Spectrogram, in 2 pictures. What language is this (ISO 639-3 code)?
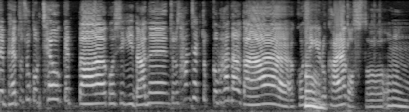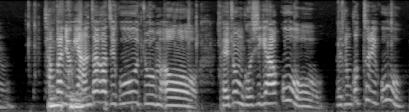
kor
